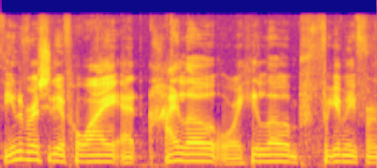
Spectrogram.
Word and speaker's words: Hilo: It is Hilo, even though it looks kind of like Hilo, but it's pronounced Hilo.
